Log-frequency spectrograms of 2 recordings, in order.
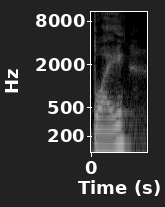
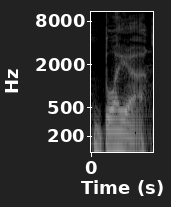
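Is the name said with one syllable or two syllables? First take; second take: one; two. First: The name is said as one syllable. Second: The name is said as two syllables. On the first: The speaker calls it wrong. "she thought it was pronounced Blay" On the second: The speaker calls it right. "But it's pronounced Blaya"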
